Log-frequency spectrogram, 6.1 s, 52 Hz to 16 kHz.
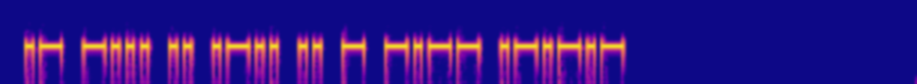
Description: Morse code, heard as a keyed tone, about 25 wpm, 700 Hz. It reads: ABILITY.
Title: Sentences from Top 1000 Words - Review Part 3 - 25wpm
